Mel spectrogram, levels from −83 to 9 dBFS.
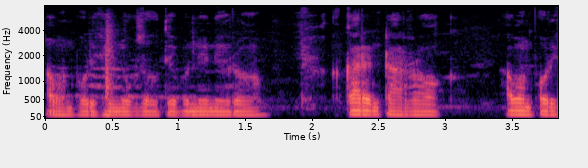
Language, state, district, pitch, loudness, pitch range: Kokborok, Tripura, West Tripura, 95 Hz, -22 LUFS, 95-100 Hz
